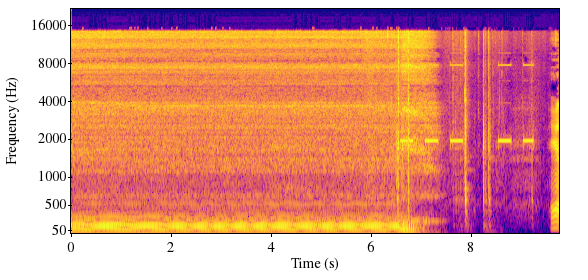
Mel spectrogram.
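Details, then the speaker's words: 2003-08 Toyota Corolla/Matrix (1ZZ or 2ZZ engine) after starter replacement, battery and mass airflow sensor reconnected: smooth, even idle with soft hissing from the cold air intake, then shut off with a few chimes; running normally. "hear that hissing? It's just the cold air intake on this thing. Alright, good to go."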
